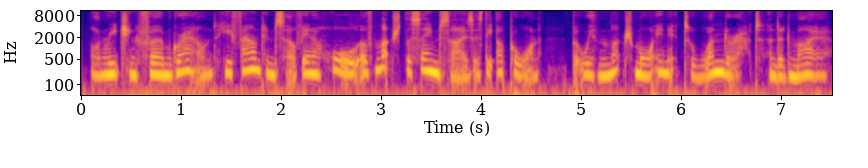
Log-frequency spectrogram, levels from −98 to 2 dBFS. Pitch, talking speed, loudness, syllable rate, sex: 200 Hz, 240 wpm, -16 LUFS, 5.3 syllables/s, female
